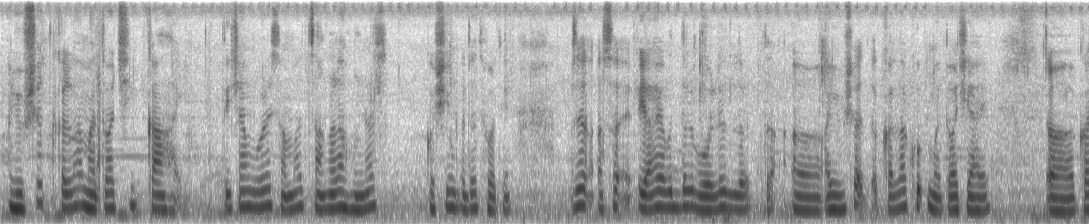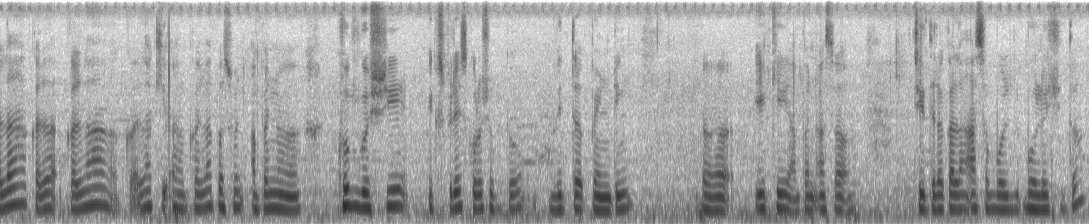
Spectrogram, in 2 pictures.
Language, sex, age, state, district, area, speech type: Marathi, male, 18-30, Maharashtra, Thane, urban, spontaneous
